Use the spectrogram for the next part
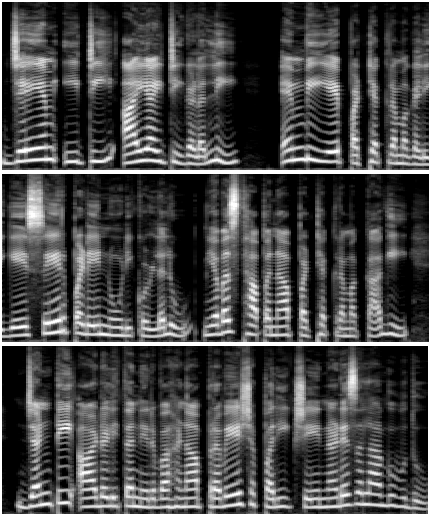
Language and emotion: Kannada, neutral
